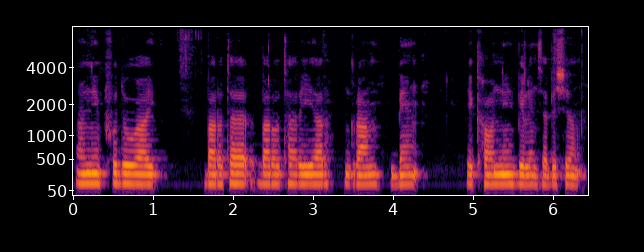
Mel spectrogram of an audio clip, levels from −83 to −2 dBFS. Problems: none marked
